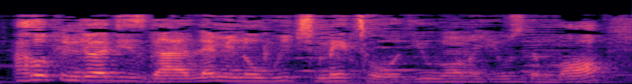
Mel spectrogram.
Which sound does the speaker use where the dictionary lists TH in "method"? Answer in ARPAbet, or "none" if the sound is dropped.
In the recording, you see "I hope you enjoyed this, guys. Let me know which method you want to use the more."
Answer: T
